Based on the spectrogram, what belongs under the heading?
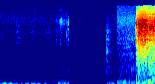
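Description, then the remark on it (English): A sudden, loud hiss of aerosol bug spray bursts in and keeps going to the end, after faint handling noises and a short silent pause. “And I'm not saying that you do, but if you get roaches, do you spray your pots and pans down with Raid?”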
